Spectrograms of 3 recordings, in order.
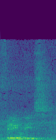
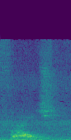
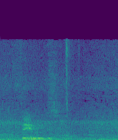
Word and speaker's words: Thales: Thales. TH. Many people mispronounce it Fouls. Yeah, don't do that. Thales.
